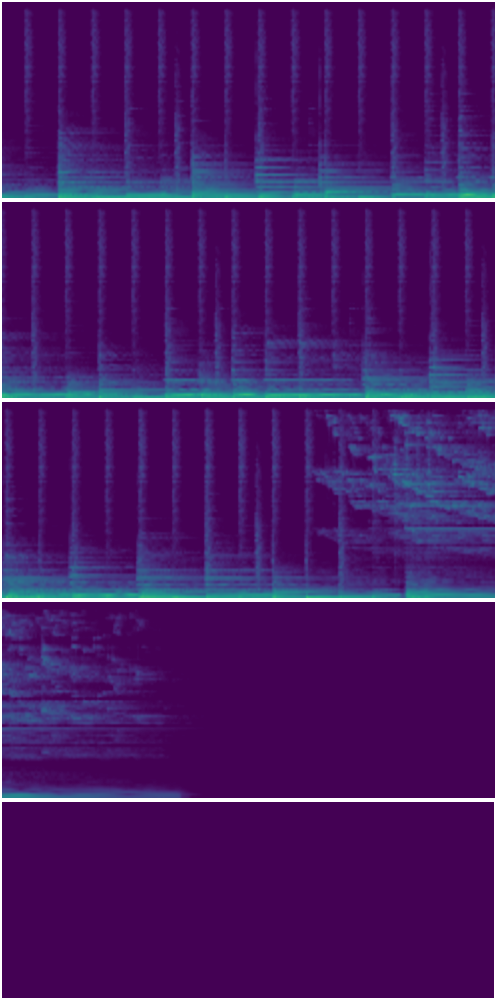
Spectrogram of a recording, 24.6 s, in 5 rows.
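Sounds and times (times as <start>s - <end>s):
instrumental music: 0.0s - 16.9s.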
